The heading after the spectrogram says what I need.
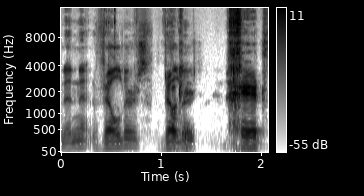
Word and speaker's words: Wilders: Dutch um I think I think the W for them is a v like in German isn't it Builders vild Builders maybe yeah okay makes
